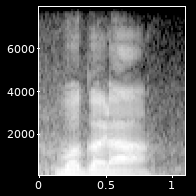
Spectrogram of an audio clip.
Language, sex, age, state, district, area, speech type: Marathi, male, 18-30, Maharashtra, Pune, urban, read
